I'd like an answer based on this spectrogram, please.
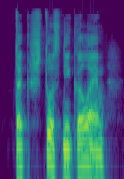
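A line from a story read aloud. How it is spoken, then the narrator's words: Rude interruption. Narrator (Russian): Грубо перебил я барона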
